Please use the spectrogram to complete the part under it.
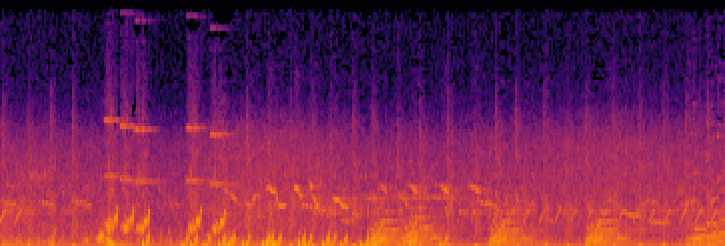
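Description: Short chimes ring as a small pig character picks up cookies.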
